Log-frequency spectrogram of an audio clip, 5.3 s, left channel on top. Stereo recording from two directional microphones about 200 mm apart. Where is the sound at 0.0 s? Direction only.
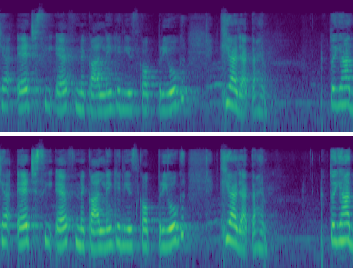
45° right (ahead or behind).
